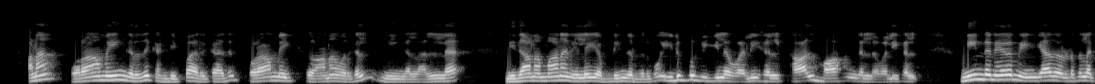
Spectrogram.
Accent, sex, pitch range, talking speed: native, male, 140-185 Hz, 125 wpm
